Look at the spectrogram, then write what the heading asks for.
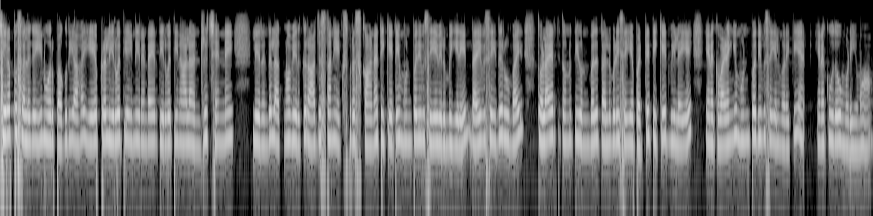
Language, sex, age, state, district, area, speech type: Tamil, female, 18-30, Tamil Nadu, Tiruchirappalli, rural, read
